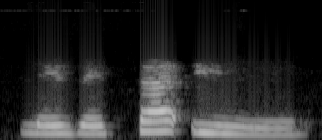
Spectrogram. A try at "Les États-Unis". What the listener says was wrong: Yes, you miss your liaison. Okay, it's les États-Unis. You miss that one.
